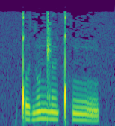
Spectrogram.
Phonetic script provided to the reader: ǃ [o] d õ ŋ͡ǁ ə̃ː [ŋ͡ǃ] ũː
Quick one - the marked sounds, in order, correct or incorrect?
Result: correct, incorrect: ǃʰ

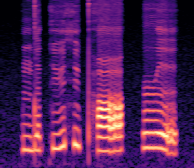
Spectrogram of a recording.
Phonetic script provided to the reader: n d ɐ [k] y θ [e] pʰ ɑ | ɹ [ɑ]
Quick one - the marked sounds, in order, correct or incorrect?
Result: correct, incorrect: y, incorrect: ə

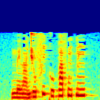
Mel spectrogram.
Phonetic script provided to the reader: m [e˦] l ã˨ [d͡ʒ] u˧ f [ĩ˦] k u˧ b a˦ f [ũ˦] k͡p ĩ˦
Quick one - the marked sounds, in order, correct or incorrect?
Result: incorrect: e˨, correct, incorrect: i˦, correct

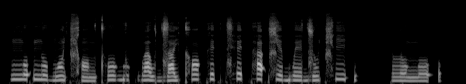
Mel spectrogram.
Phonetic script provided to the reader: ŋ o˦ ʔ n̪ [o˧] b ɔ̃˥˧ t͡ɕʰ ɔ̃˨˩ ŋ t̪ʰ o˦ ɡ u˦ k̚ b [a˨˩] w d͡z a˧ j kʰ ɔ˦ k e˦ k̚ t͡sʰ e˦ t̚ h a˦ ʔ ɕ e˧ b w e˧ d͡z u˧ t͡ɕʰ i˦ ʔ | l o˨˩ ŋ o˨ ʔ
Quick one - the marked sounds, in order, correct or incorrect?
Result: incorrect: o˥˧, incorrect: a˥˧

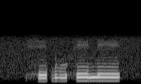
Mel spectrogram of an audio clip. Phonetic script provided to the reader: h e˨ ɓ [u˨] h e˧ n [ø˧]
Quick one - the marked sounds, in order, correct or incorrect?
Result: correct, incorrect: e˧

